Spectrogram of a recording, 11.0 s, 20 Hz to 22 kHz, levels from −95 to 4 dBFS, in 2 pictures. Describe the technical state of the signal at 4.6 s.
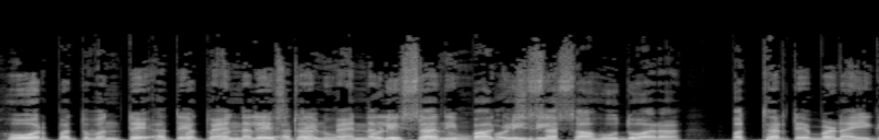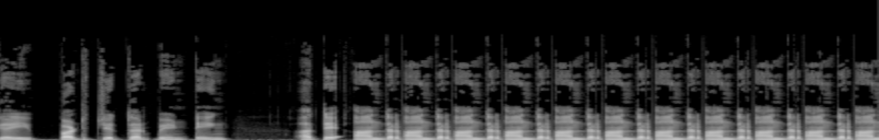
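At 4.6 s the speech signal is intact, with no fault to be heard at that moment.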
